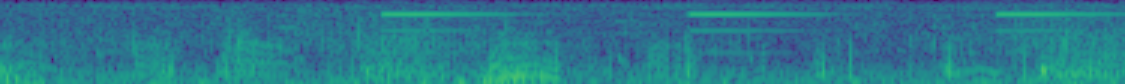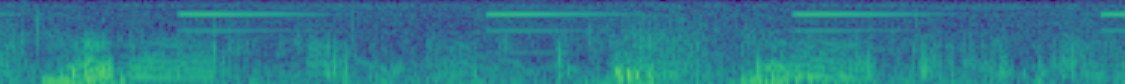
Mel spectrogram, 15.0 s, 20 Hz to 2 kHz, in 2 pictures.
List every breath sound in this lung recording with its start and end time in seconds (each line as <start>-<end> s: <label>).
6.76-7.70 s: inhalation
7.70-9.12 s: exhalation
7.72-8.26 s: crackles
8.34-8.93 s: wheeze
11.54-11.94 s: crackles
11.54-12.48 s: inhalation
12.48-13.40 s: exhalation
12.48-13.40 s: wheeze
